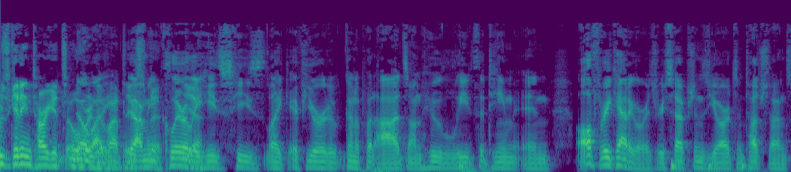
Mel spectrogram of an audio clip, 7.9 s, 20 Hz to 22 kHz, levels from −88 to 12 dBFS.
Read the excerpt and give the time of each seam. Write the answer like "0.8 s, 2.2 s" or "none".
none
